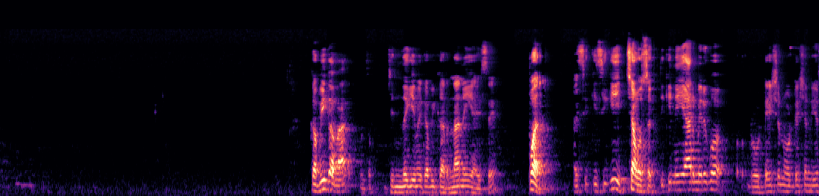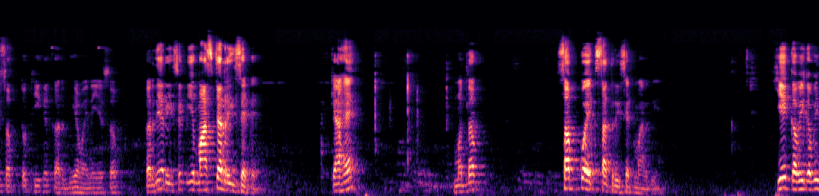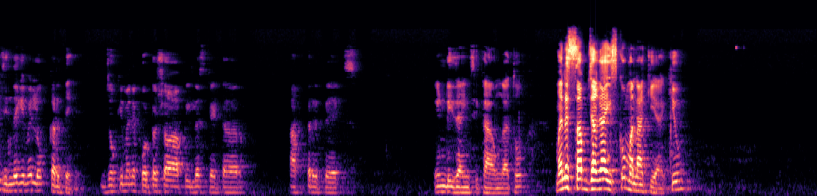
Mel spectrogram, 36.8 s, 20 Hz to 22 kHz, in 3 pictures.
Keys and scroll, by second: 18.0 ctrl+z.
